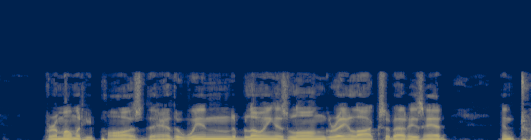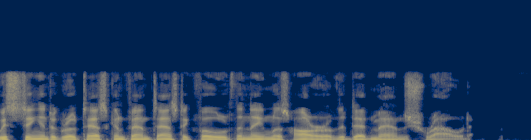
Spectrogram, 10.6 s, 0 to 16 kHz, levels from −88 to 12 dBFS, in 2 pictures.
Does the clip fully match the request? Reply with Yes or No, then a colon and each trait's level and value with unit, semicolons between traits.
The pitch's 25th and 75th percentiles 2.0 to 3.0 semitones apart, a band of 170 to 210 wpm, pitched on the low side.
Yes: narrow, 2.4 semitones; average, 175 wpm; very low, 90 Hz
